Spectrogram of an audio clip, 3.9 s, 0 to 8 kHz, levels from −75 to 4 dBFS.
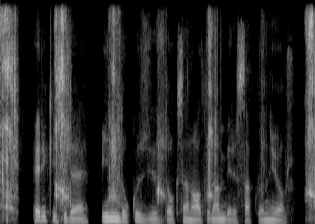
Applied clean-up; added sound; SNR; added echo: neural mask model Resemble Enhance denoiser.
